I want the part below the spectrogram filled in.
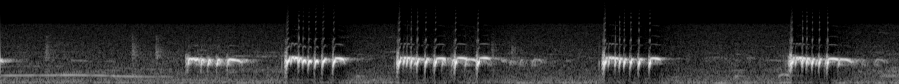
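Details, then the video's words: Zebra dove in full voice, calling to provoke rivals: five evenly spaced, bubbling trilled coo phrases, each roughly half a second, repeated every one to two seconds, with a soft low whistle at the start. "Perkutut gacor dor, memancing emosi lawan bunyi"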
